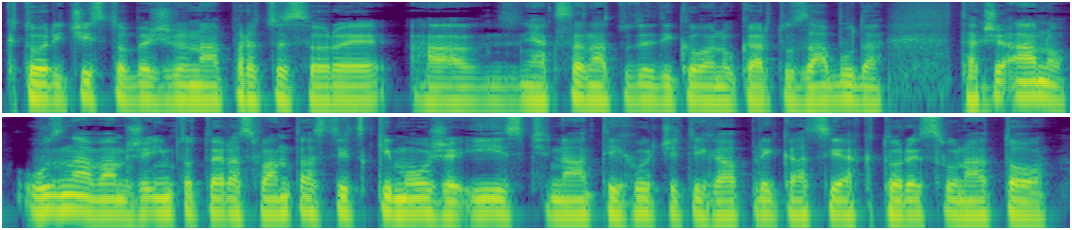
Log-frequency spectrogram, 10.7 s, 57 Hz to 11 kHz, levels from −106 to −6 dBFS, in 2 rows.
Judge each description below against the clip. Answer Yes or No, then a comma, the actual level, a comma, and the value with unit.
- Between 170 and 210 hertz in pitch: No, low, 115 Hz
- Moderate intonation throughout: No, narrow, 2.1 semitones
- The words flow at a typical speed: No, fast, 175 wpm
